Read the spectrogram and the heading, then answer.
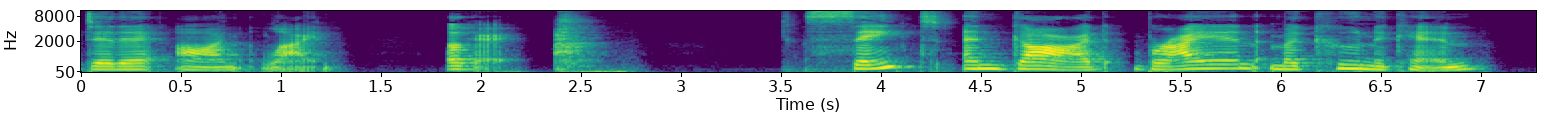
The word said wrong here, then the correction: Manookian: I'm going to spell that one because I did not say it right. M-A-N-O-O-K-I-A-N. Manukian. Like, that was not that hard. I just had to spell it first.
